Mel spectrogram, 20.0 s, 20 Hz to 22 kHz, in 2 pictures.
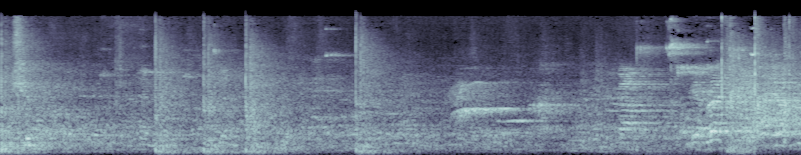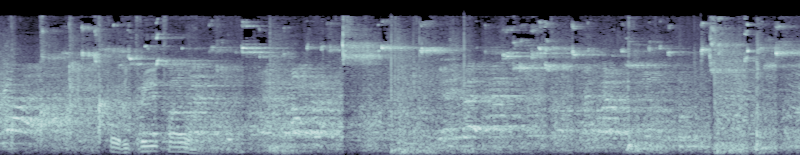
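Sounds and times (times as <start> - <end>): basketball bouncing on hardwood floor: 1.9 - 3.3.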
